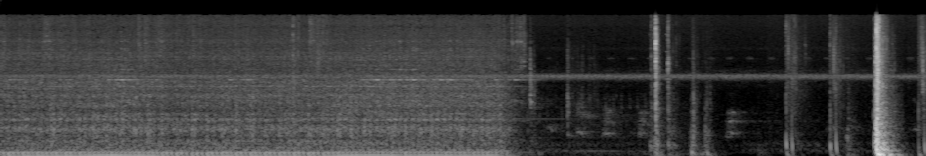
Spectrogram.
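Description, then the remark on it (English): A car engine idles steadily for several seconds as the car arrives at a zoo, then cuts off, leaving a few soft clicks and rattles before a single loud door thunk near the end. “but luckily I have something he doesn't have. A car.”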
